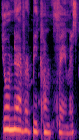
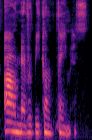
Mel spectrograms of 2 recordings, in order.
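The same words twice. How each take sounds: First: Loud mocking imitation of mom; mom's put-down. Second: Unvoiced whispered echo of the put-down. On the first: Girl mimicking her mom's put-down, loud and mocking. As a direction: bark it like the mother crushing her dream. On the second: Girl repeating mom's words to herself in a whisper. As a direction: breathe it to herself like a defeated echo. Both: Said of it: "she said".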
